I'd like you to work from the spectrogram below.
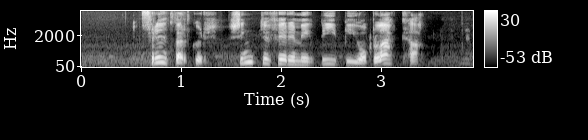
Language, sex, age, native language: Icelandic, male, 30-39, Icelandic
